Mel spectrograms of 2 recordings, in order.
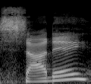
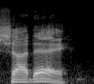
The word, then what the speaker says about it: Sade: Yeah, and why is it Sade? I would understand if it was Sade. – Right. But it's not, it's Sade.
